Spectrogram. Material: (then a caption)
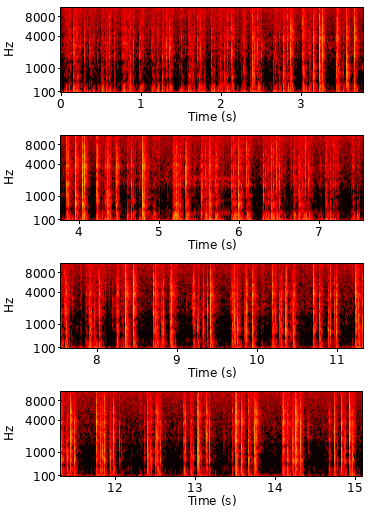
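Cardboard. Fingernails tap rapidly on the side of a hollow, printed cardboard tissue box full of tissues, resting on white fur. The dense, continuous patter of dull, low thuds with short scratchy clicks carries steadily through the clip.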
